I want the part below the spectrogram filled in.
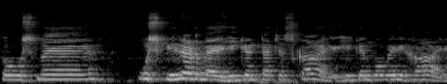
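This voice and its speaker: A high-pitched male voice with fairly even intonation amid noticeable background noise. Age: 70s. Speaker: astrologer and palmist. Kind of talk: educational astrology talk to camera.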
